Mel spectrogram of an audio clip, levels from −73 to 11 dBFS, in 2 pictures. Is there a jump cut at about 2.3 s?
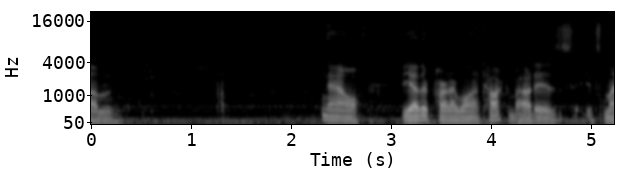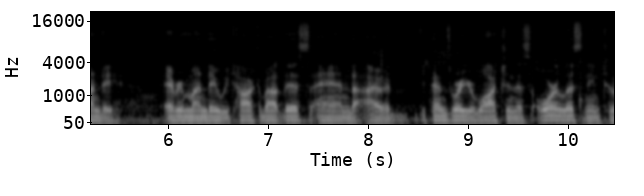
no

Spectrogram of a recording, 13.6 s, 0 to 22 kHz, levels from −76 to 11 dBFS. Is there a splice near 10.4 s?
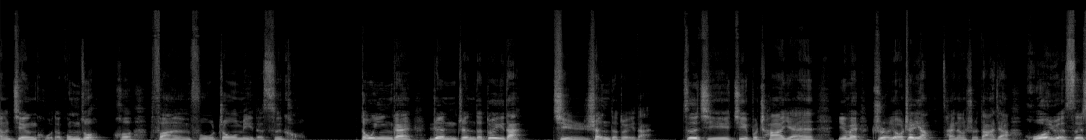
yes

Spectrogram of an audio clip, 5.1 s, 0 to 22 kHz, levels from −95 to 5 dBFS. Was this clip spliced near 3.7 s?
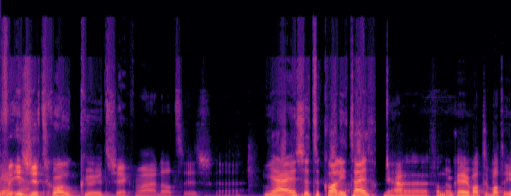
yes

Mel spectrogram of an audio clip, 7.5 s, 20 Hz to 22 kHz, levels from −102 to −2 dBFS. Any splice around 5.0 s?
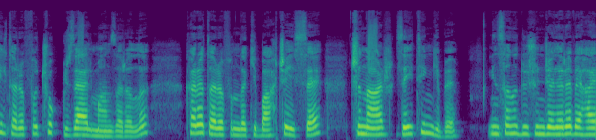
yes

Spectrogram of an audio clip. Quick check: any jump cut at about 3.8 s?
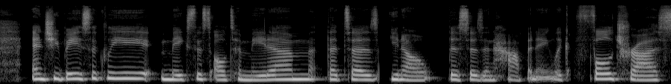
yes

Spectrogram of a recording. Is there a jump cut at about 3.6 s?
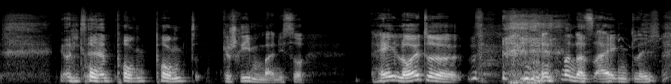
no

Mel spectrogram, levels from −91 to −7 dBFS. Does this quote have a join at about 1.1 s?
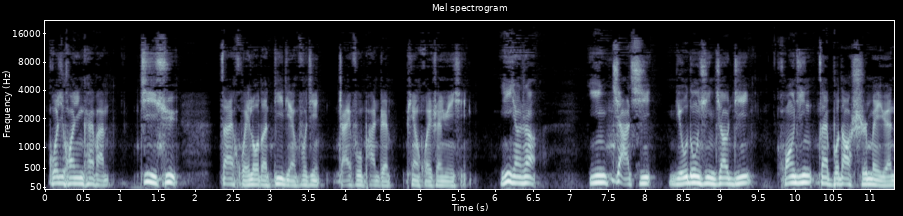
no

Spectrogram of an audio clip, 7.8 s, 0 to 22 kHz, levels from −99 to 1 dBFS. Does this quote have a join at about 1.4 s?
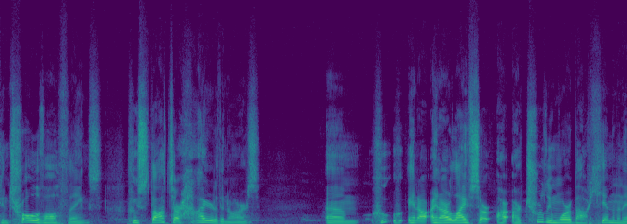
no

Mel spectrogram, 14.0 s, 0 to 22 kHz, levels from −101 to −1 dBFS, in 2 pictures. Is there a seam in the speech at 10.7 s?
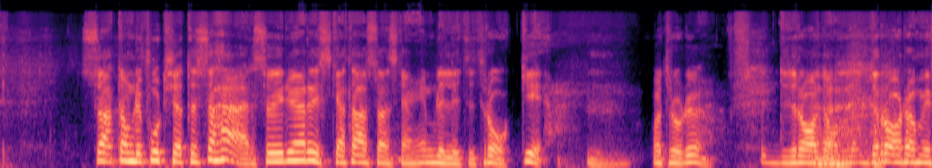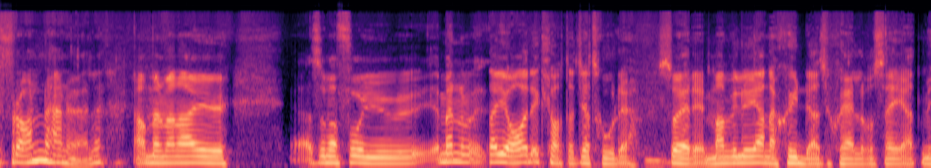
yes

